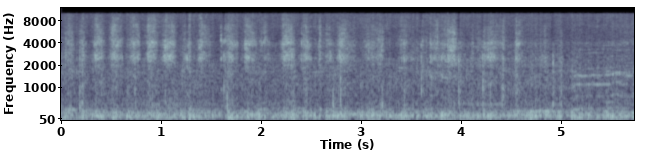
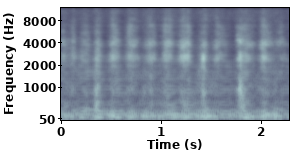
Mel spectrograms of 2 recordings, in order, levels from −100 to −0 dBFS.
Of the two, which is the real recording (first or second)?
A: first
